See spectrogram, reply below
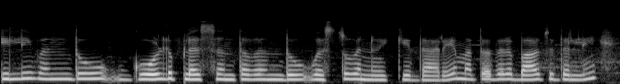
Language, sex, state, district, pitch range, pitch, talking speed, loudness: Kannada, female, Karnataka, Bidar, 225-250 Hz, 235 Hz, 115 wpm, -17 LUFS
